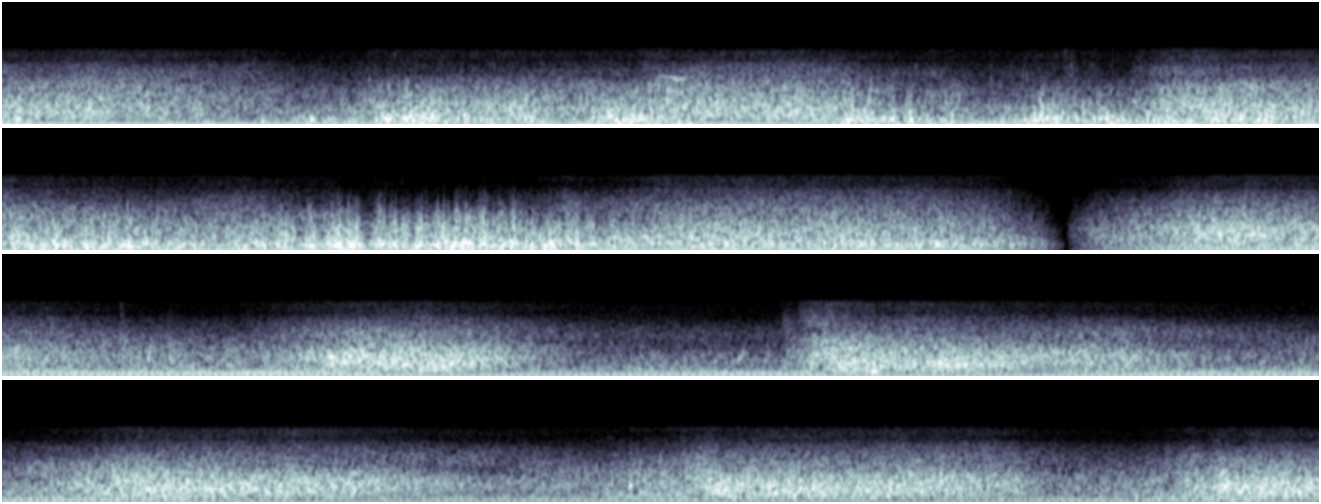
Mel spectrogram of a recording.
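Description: Small waves breaking and washing onto a sandy beach, with wind buffeting the microphone in the first half. After a brief cut about halfway, the surf rises and falls in swells about every three seconds over a steady low hum.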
